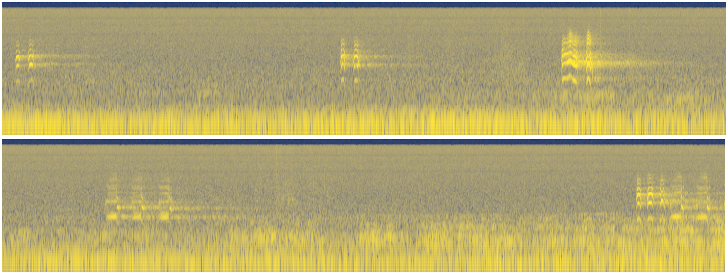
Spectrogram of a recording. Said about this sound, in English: But if you listen closely coming up, you'll hear a little trill. Did you hear that? That was a raven. Raven. There, that was a better sound of the trill.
